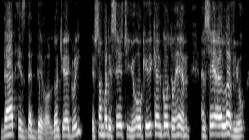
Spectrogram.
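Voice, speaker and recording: A man's voice: a little high, fast, a little mellow, dry recording. Insistent, argumentative male radio host. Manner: argumentative, insistent, repeats phrases. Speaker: call-in show host. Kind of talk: live call-in religious debate.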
